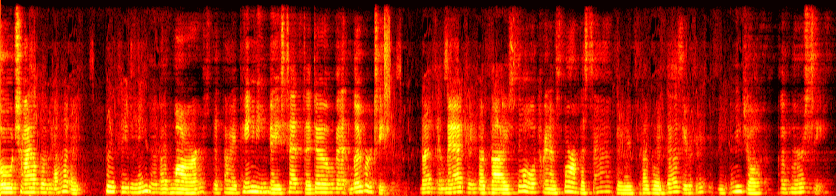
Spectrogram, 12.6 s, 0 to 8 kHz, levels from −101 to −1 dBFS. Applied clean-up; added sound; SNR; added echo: neural mask model DeepFilterNet 3.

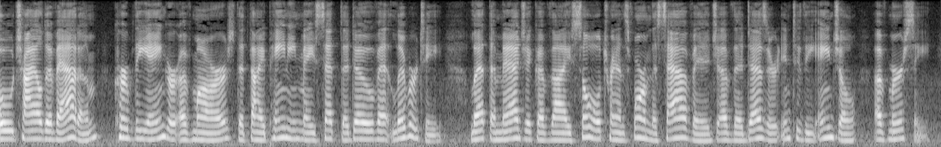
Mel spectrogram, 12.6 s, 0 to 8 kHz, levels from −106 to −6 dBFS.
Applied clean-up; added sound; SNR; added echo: none; none; none; none.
